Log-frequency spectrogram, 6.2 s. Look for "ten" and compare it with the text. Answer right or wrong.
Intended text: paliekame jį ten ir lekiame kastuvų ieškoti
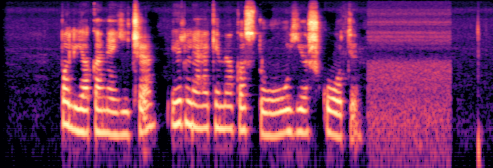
wrong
